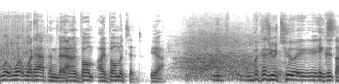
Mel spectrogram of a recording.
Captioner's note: audience exclaims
